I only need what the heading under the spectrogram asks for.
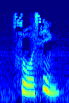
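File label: "索性", Mandarin Chinese; hsk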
